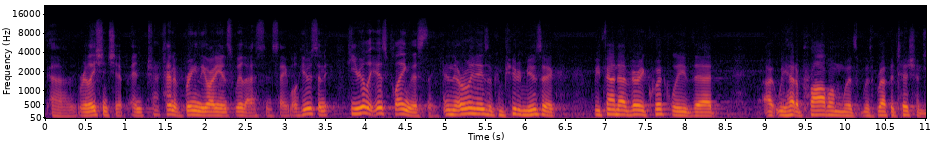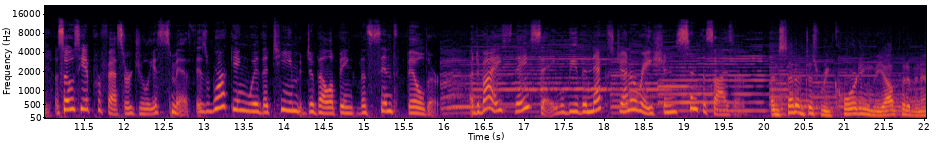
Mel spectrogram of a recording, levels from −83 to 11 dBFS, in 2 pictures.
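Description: Clock drift between sender and receiver runs through the whole clip: the sender's clock is about 3% slow, so the receiver's buffer keeps draining. On a waveform or spectrogram nothing jumps out; the sign is a steady, low-level unevenness in timing rather than any single visible event.

Repeated timing corrections fill the stretch from 0.46 s to 21.91 s, where the receiver repeats short pieces to keep pace, adding roughly half a second in total and playing at 97% speed. Each small hiccup shows as a brief duplicated segment in the waveform and a tiny repeated column pattern in the spectrogram, spaced unevenly.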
